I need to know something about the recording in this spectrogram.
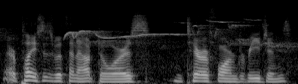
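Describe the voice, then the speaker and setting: An earnest, idealistic spaceman , acted by a man, speaks with wonder and conviction in a science-fiction audio drama. His voice is a little high for a man, with a light layer of noise behind it. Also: normal speed, lightly acted.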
